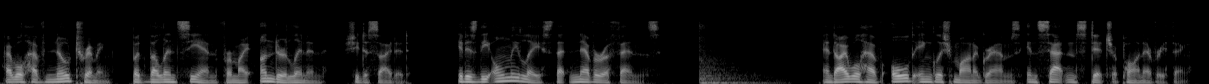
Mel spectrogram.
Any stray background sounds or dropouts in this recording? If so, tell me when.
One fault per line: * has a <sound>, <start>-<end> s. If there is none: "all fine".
* has a thud, 7.0-7.9 s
